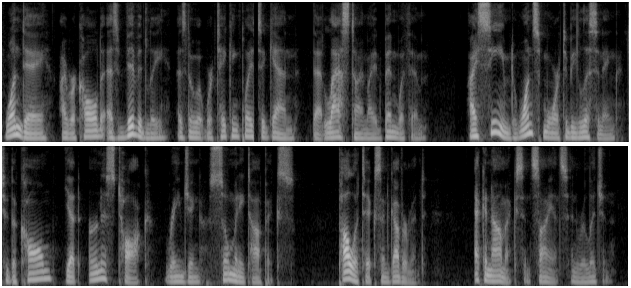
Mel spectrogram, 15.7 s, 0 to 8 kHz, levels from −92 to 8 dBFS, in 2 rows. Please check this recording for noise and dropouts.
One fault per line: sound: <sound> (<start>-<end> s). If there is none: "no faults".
sound: dropout (3.2-3.2 s)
